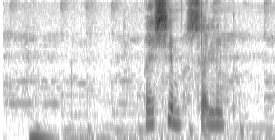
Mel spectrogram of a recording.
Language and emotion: Russian, sad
